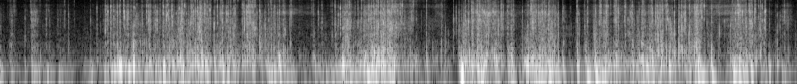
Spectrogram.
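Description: A small folded peach paper sheet is rubbed and crinkled between the fingertips of both hands close to the microphone. Dense, bright crinkling and crackling swells in loud waves with brief quieter dips, carrying a close low rumble underneath.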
